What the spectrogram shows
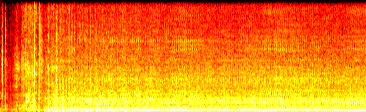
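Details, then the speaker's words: Free roadside Honda-engined lawnmower after its fuel valve was turned on and choke used. It catches after a couple of pulls and settles into a steady, even drone: normal running. "cool that's sick it works"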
